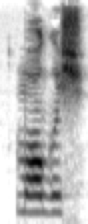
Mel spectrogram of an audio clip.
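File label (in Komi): "могысь", Komi, female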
